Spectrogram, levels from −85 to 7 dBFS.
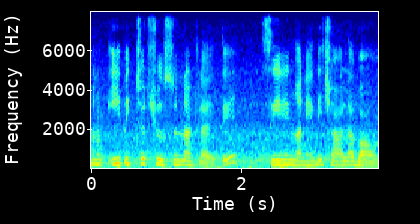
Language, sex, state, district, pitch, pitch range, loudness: Telugu, female, Andhra Pradesh, Srikakulam, 225 Hz, 190-235 Hz, -29 LUFS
